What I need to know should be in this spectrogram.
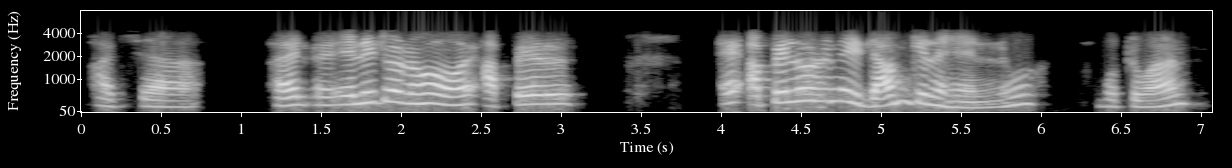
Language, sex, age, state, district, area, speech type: Assamese, female, 60+, Assam, Barpeta, rural, conversation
